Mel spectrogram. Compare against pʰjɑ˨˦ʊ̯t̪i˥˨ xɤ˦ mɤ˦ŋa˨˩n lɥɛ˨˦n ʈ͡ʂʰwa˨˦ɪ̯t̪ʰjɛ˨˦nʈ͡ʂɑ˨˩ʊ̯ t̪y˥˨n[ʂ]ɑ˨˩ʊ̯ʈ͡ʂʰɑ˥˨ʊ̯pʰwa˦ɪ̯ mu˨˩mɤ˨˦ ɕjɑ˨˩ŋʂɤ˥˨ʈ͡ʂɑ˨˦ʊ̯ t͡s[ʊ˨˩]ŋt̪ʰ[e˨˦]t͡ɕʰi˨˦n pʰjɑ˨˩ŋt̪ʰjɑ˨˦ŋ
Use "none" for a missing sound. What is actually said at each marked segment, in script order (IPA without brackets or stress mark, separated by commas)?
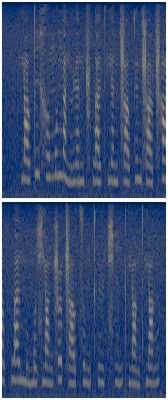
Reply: ʂ, ʊ˨˩, y˨˦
